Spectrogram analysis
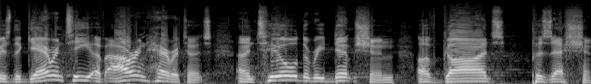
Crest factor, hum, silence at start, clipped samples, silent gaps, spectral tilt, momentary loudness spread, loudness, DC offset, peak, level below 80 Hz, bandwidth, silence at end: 10 dB; none; 0 s; under 0.1%; none; -4.5 dB/octave; 9 LU; -16 LUFS; under 0.1%; -6 dBFS; -46 dBFS; 17 kHz; 0 s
